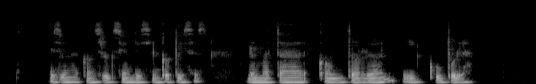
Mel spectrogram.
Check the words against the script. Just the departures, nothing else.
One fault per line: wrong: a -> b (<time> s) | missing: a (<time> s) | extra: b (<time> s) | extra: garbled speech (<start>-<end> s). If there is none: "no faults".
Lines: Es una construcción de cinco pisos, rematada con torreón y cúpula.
no faults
